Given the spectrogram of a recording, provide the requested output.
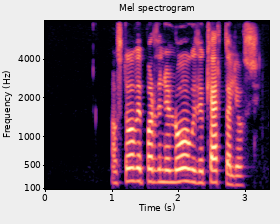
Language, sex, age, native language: Icelandic, female, 40-49, Icelandic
